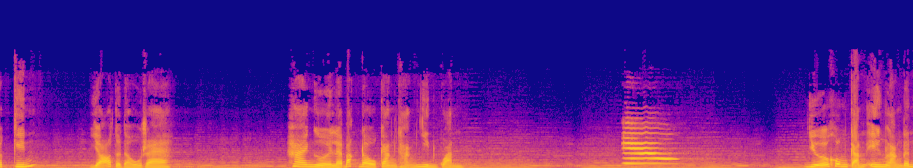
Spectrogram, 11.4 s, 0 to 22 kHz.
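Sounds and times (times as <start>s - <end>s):
speech: 0.0s - 0.5s, 1.1s - 2.2s, 3.6s - 5.9s, 10.1s - 11.4s
black cat meowing near a graveyard: 7.8s - 8.8s.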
